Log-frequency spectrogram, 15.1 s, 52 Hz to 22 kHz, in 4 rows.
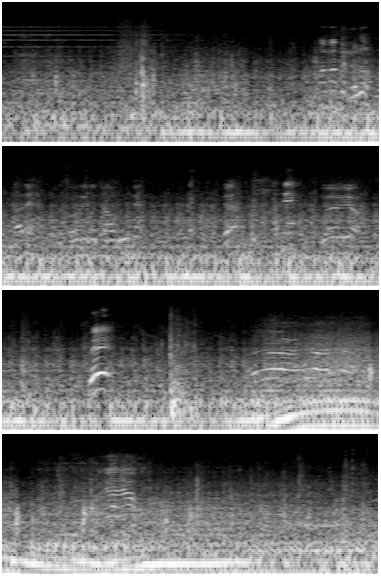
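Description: Engine of a 4x4 jeep running at low speed and idling, a steady low rumble that grows louder about ten seconds in, with short bits of voices over it.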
